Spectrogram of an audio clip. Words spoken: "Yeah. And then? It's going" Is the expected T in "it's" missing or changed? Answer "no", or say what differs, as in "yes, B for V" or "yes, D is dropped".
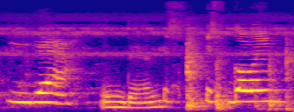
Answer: yes, S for T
